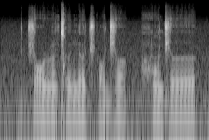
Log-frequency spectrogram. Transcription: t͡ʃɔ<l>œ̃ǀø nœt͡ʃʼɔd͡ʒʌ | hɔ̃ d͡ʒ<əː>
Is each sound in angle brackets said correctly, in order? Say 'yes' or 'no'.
no, yes

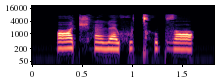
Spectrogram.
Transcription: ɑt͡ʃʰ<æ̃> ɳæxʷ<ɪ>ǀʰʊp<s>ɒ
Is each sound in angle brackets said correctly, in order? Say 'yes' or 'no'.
yes, yes, no

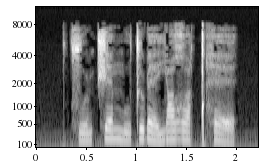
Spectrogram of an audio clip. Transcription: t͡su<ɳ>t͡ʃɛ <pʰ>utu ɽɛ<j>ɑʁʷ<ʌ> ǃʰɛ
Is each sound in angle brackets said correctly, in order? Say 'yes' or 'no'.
yes, no, yes, no

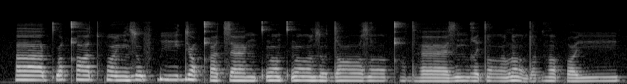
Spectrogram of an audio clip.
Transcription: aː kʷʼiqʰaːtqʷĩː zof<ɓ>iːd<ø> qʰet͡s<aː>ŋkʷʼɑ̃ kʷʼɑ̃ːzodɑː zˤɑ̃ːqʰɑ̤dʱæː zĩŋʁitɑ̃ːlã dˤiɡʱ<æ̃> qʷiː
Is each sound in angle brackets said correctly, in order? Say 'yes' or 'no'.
yes, yes, no, no

